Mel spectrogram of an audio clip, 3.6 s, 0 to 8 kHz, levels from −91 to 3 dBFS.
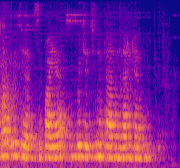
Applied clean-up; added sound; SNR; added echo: neural separator model SepFormer DNS4.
